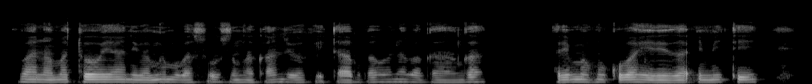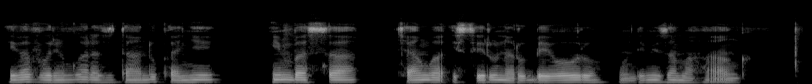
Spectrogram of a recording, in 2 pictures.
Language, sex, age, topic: Kinyarwanda, male, 25-35, health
